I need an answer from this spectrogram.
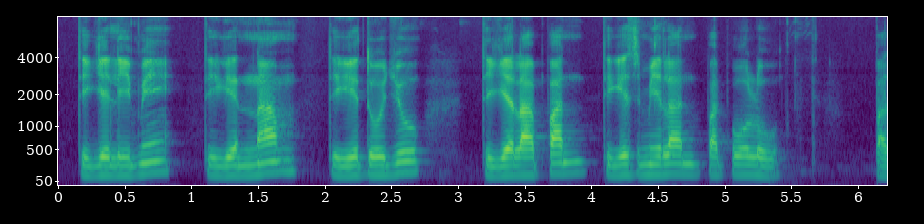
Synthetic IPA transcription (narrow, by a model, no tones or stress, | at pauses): t̪iɡalimɛ | t̪iɡanam | t̪iɡɛt̪̬ud͡ʒu | t̪iɡalapant̪iɡas̬əmbilanpat̪̚pulu | pa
